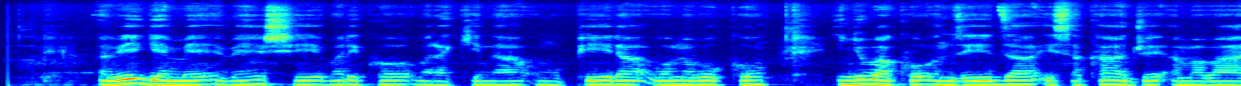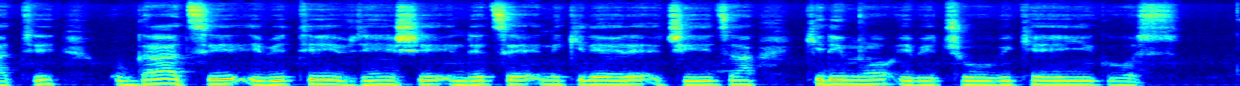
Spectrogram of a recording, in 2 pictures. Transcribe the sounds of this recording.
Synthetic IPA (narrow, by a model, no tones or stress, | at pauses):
aβiɡe̞me̞βe̞ːnʃiβaɾikʰo̞βaɾakʰinaumupiːɾawamaβo̞kʰo̞ | iɲuβakʰo̞nziːzaisakʰad͡ʒwe̞ʔamaβaːtʰi | ub̚ɡaːt͡siːβitʰivjiːnʃinde̞t͡se̞nikiɾe̞ːɾe̞it͡ʃiːza | kiɾimŋo̞ʔiβit͡ʃuβikʰe̞ːjiɡo̞ːse̥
